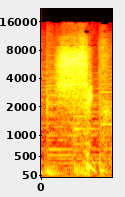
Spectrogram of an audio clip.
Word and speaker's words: Chic: Y se pronuncia con S. Chic. Lo dicen ellos mismos en alguna de sus canciones.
